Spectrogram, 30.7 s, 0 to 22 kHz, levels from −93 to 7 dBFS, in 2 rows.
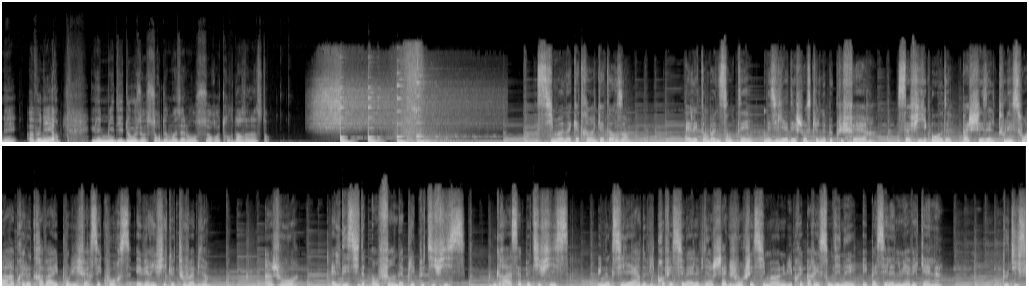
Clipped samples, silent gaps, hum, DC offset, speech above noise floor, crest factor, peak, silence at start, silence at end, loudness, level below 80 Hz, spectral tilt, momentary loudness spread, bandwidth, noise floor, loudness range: under 0.1%; none; none; under 0.1%; 37 dB; 14 dB; -6 dBFS; 0 s; 0 s; -20 LUFS; -34 dBFS; -4.5 dB/octave; 11 LU; 16.5 kHz; -56 dBFS; 4 LU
